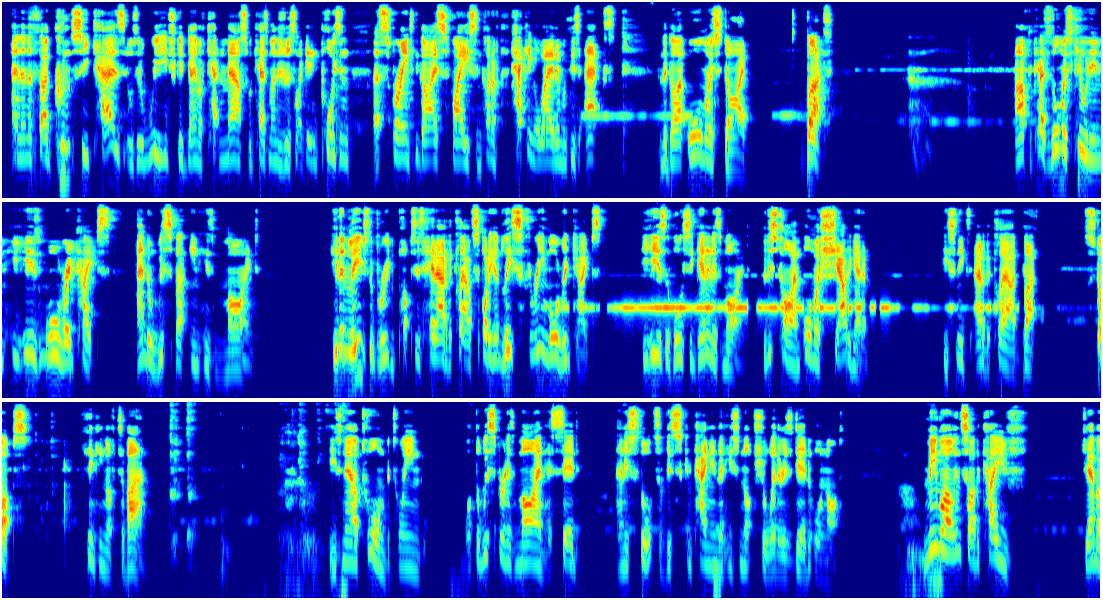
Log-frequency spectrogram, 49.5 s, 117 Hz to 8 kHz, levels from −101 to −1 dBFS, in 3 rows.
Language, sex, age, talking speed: English, male, 30-49, 170 wpm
